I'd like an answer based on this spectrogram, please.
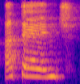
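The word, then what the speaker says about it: attènc: Allora, attenc con 2 C. Brava. Accenti? È grave sulla E. Brava, attenc, bravissima.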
